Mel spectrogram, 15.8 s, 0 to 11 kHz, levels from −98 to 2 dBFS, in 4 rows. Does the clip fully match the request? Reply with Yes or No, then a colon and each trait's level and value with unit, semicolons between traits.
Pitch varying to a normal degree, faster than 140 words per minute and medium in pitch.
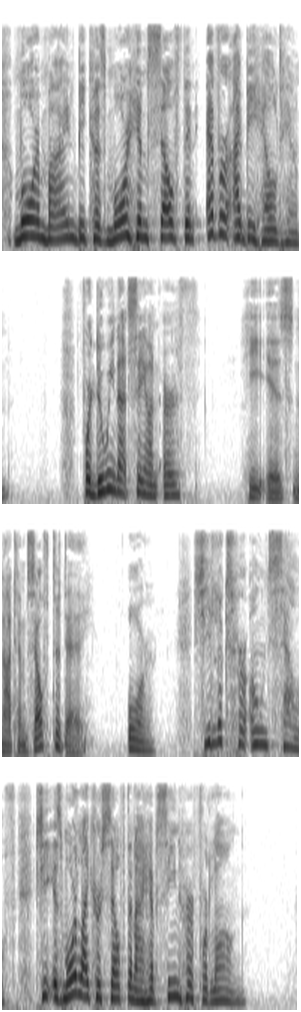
No: wide, 5.9 semitones; average, 155 wpm; medium, 165 Hz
